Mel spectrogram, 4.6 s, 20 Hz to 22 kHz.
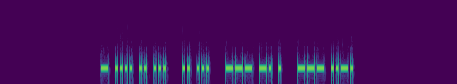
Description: Morse code, heard as a keyed tone, about 50 wpm, 700 Hz. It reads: THIS IS ONE OF
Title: Sets of 4 Words 50wpm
